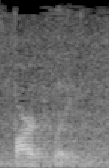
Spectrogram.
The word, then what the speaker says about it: Berkeley: So the first syllable is like, you know, a barking dog. It's Berkeley.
